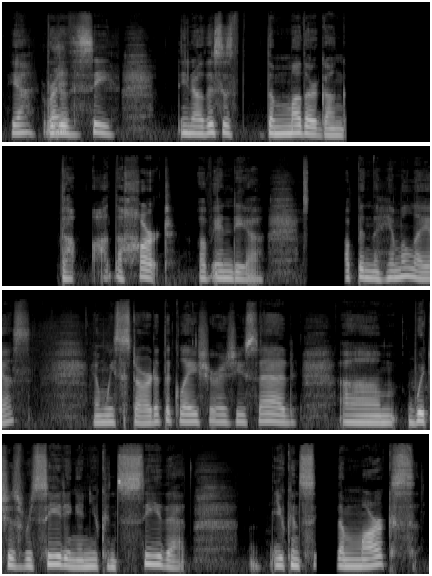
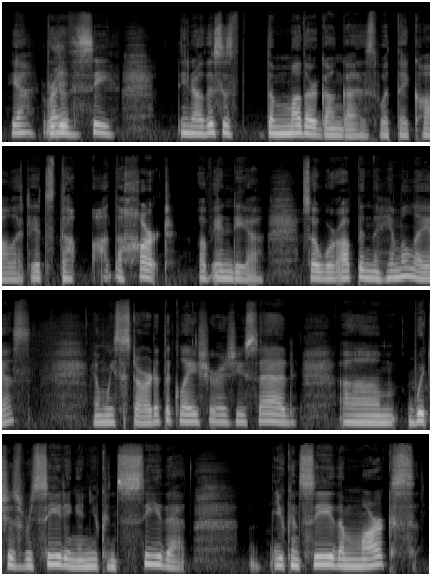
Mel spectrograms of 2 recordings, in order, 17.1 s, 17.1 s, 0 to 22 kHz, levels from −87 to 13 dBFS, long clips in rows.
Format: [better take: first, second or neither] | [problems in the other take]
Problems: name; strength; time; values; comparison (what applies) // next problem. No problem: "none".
second | audio cutting out; at 3.5 s for 1.5 s, at 7.5 s and at 16 s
